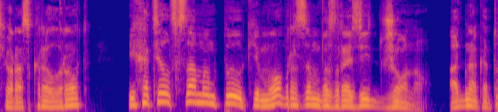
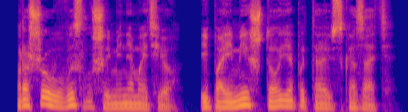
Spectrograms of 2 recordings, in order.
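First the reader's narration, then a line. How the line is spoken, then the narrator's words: Quiet. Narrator (Russian): тихо проговорил он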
